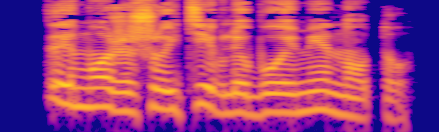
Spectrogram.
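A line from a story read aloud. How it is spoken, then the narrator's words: Smirking snort. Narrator (Russian): хмыкнул Фэш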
